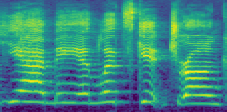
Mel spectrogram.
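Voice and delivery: high, goading party-buddy voice; egging on. Retold or imitated. Sarper egging Sumit on to drink, high mock goading. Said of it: "egging Sumit on".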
